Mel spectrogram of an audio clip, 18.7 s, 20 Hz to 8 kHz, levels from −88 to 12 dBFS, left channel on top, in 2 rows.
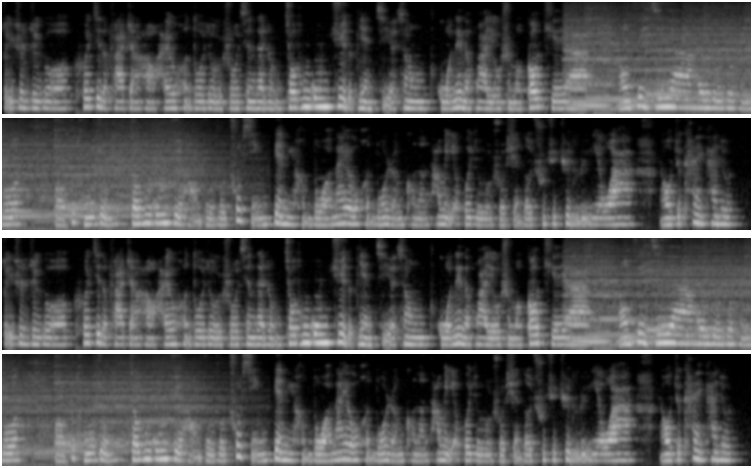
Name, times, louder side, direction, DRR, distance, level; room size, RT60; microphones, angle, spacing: voice 1, 0.0-18.5, right 1 dB, 20° right, 0.5 m, -20 dB
sound 1, 7.0-12.3, equal, ahead, 1.3 m, -29 dB
5.3 x 4.1 x 4.4 m
head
